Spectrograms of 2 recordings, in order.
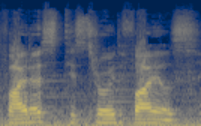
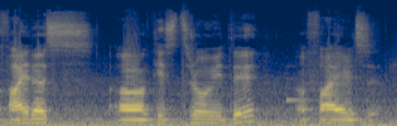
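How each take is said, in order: First: The phrase flows smoothly without breaks. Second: The phrase is broken by a hesitant pause. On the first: The speaker calls it right. "자연스럽게" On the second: The speaker calls it wrong. "이러면 발음과 유창성에서 점수가 다 깎이는 거죠"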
